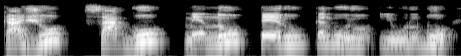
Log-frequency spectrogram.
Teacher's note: E essas palavras são todas oxítonas. A última sílaba é que é a sílaba forte.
